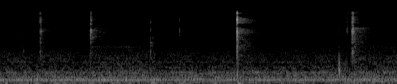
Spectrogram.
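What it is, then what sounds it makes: Bar soap being scored with a knife. A metal craft knife scores and scrapes diagonal lines across a solid, palm-sized rectangular green bar of soap with a stamped logo, held in one hand. Quiet, irregular, crisp ticking scrapes with a bright, high edge sound every second or so, each cutting off almost instantly over a soft, low background hum.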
